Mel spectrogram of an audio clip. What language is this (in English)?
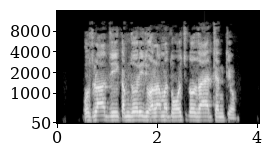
Sindhi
